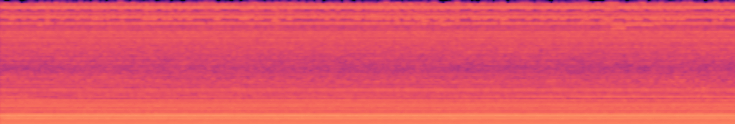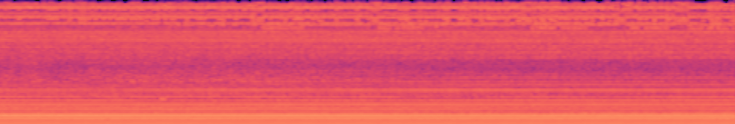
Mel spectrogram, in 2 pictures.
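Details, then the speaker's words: Air compressor that blows fuses and trips the house breaker every time it fills, before its capacitor repair: a loud, steady electric motor hum with a rapid, even pump beat, drawing heavily until the breaker trips. "I have a problem with my air compressor. Every single time when I try to fill it up, it breaks the fuse."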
